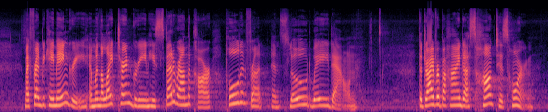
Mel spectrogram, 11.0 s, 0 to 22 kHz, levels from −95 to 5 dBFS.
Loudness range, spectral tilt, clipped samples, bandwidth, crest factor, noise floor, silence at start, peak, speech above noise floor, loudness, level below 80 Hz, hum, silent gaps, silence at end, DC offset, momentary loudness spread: 5 LU; -4 dB/octave; under 0.1%; 16 kHz; 18 dB; -47 dBFS; 0.5 s; 0 dBFS; 29 dB; -17 LUFS; -66 dBFS; none; none; 0.3 s; under 0.1%; 15 LU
